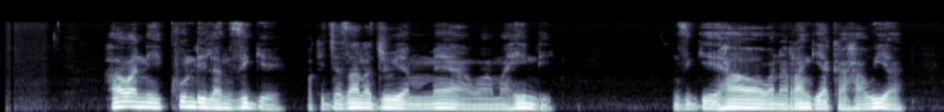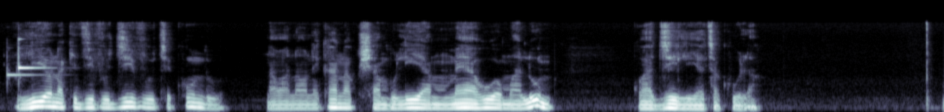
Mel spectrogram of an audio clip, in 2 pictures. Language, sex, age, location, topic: Swahili, male, 25-35, Kisumu, health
